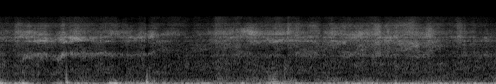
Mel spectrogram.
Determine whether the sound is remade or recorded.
remade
